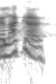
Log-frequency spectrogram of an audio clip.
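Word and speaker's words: calaca: So the altar, the Dia de los Muertos altar, the Kalaka, is that how you say it? Kalaka? Yes, perfect. Kalaka.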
